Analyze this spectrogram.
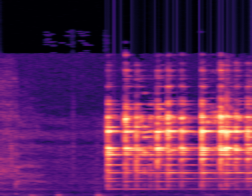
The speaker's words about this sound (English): All right, here's the bell. This is the bell we're going to make do it today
